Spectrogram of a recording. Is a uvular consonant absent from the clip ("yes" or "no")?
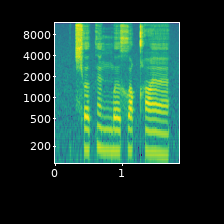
no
